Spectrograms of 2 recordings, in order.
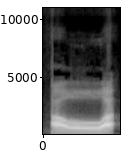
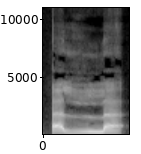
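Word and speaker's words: الله: Maka ilustrasi pelafalannya kalau tadi huruf L hanya menyentuhkan ujung akhir lidah saja, Allah. Sedangkan kalau huruf lam, Allah. Allah lebih penuh. Allah. Kalau L, Allah, Allah. Kalau lam, Allah, Allah, Allah.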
